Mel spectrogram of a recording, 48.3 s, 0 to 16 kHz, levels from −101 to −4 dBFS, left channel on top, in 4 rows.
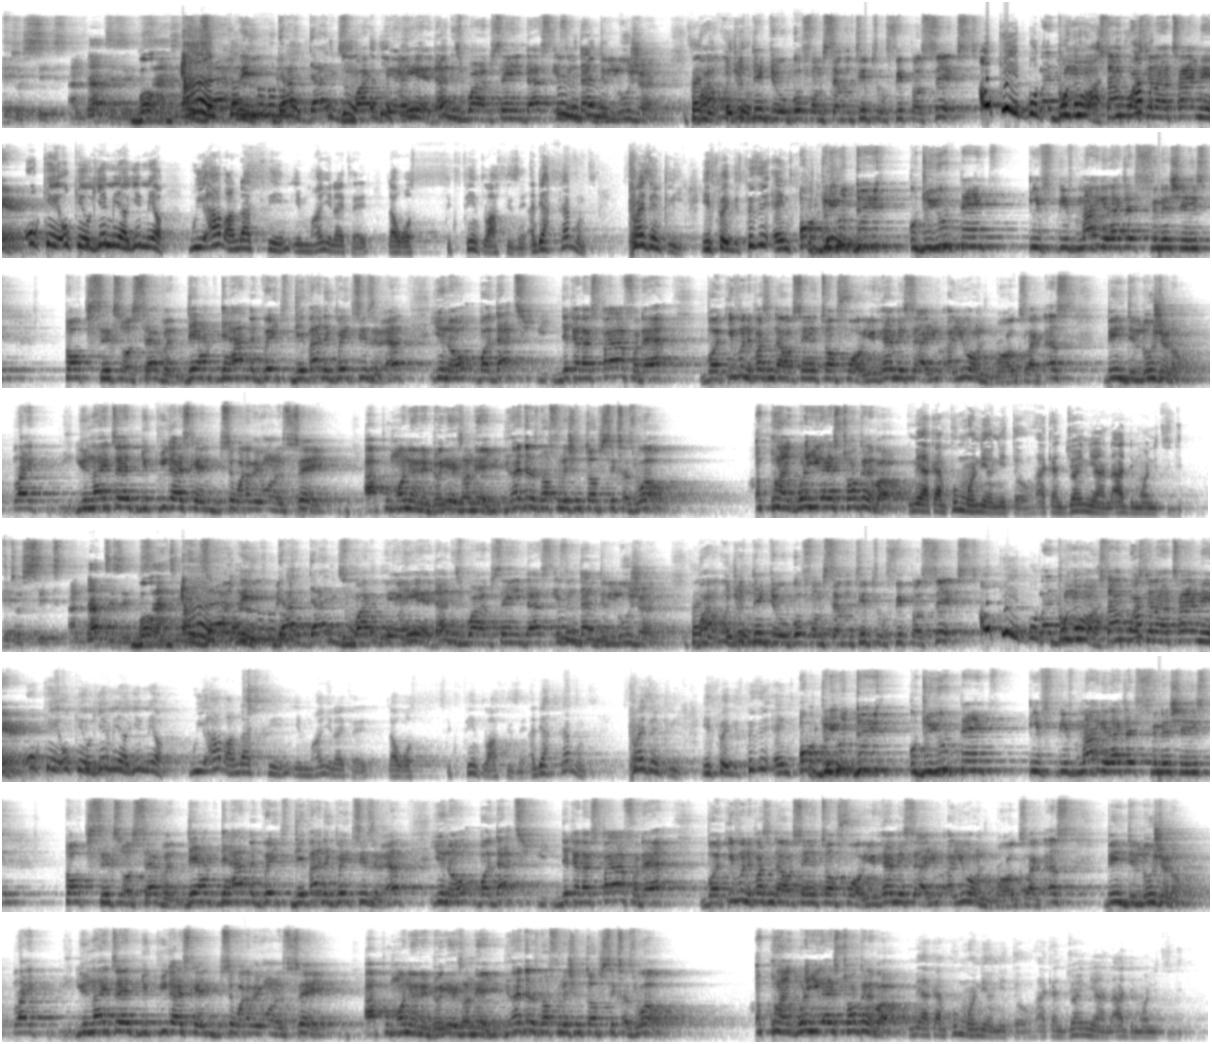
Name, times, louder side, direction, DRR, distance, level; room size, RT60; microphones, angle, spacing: voice 1, 0.0-2.8, right 3 dB, 70° right, 2.4 m, -32 dB
voice 2, 1.3-6.6 7.0-9.8 10.4-12.3 20.1-20.9 21.2-21.9 22.4-24.1 24.8-36.1 36.4-39.5 39.9-42.9 43.8-45.2, left 1 dB, 10° left, 0.9 m, -28 dB
voice 3, 1.8-3.0 3.2-4.6 5.5-6.1 6.9-7.5 9.8-11.5 12.3-16.2 16.7-17.9 18.3-20.0 20.3-20.6 45.3-48.0, left 7 dB, 85° left, 0.4 m, -27 dB
23.0 x 13.0 x 2.7 m
head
